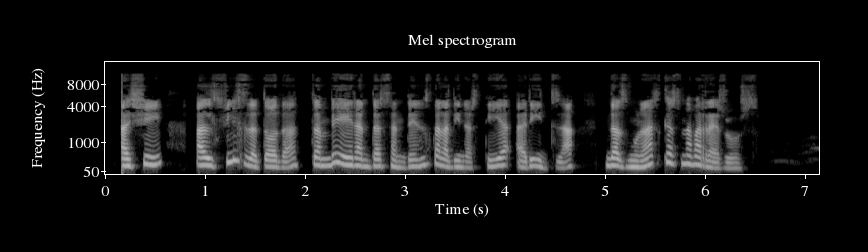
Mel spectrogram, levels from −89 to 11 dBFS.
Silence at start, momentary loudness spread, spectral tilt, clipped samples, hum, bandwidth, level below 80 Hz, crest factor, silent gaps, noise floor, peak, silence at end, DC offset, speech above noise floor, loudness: 0.15 s; 7 LU; -4.5 dB/octave; under 0.1%; none; 11.5 kHz; -70 dBFS; 24 dB; none; -72 dBFS; -2 dBFS; 0.65 s; under 0.1%; 47 dB; -25 LUFS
